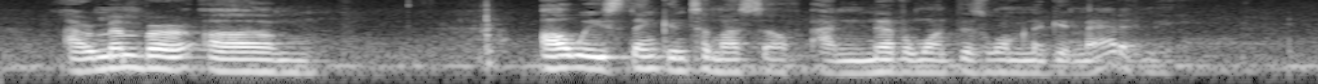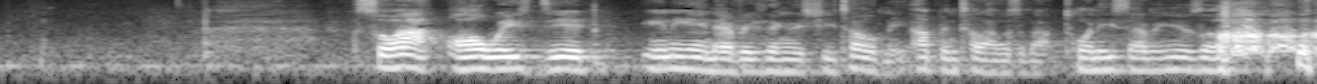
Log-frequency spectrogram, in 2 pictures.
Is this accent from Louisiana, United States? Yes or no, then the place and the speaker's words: yes; New Orleans, Louisiana, United States; born there; I was born in New Orleans, Louisiana. My parents actually met there, got married there.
